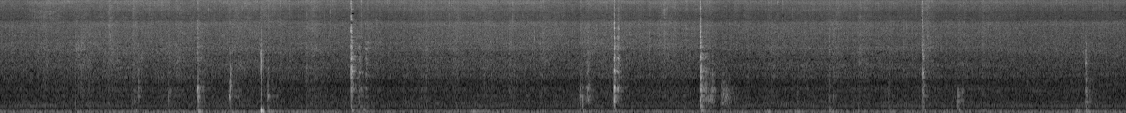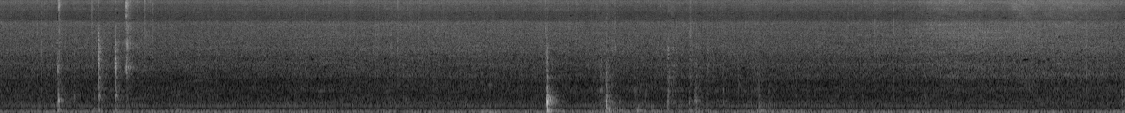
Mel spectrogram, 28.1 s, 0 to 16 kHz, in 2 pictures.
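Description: Sliced red onions and chicken breasts sizzling steadily on a hot griddle. A spatula scrapes and clicks against the griddle surface a dozen or so times as the onions are stirred, mostly in the first half, with one sharper knock about 21 seconds in.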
